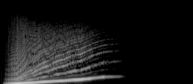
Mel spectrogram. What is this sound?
A longer synth glide.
